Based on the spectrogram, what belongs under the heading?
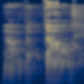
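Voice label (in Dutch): "Abetand", dialect; Vervelend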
